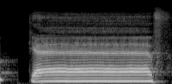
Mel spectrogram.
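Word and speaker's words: ك: কাফের মাখরাজ হলো জিহ্বার গোড়া থেকে একটু আগে বাড়িয়ে তার বরাবর উপরে তালির সঙ্গে লাগিয়ে উচ্চারিত হয়। তাহলে আমরা কফ যেখান থেকে উচ্চারণ করেছি একটু আগে বাড়িয়ে সেখান থেকে আমরা তার বরাবর উপরে তালের সঙ্গে লাগিয়ে হরফটি উচ্চারণ করব।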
